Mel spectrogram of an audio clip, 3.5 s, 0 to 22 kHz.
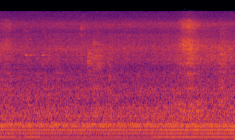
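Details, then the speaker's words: Bajaj Majesty ICX18 induction cooker after repair, powered directly: steady low hum with even fan rush, no beeping; senses pan and heats normally. "देखिए friends वो भी metal को sense कर रही है और heating भी हो रही है।"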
